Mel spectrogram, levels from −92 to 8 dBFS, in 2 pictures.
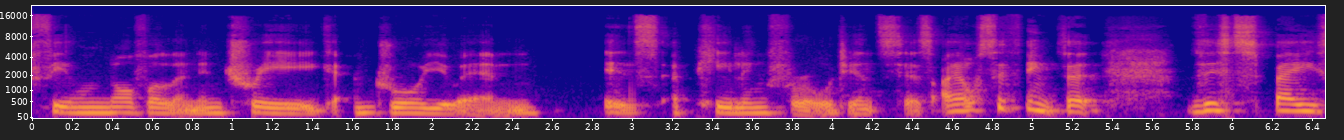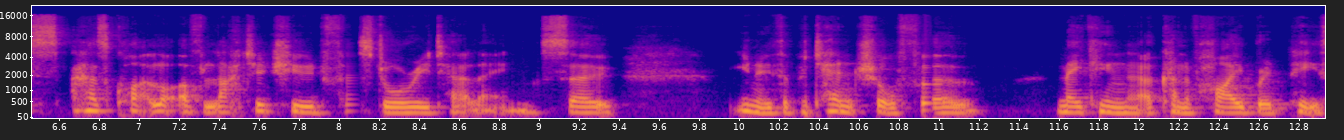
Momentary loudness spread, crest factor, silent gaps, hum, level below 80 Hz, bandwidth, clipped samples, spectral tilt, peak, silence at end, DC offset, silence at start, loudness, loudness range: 7 LU; 18 dB; none; none; -60 dBFS; 17 kHz; under 0.1%; -5.5 dB/octave; -4 dBFS; 0 s; under 0.1%; 0 s; -22 LUFS; 2 LU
